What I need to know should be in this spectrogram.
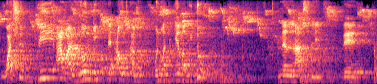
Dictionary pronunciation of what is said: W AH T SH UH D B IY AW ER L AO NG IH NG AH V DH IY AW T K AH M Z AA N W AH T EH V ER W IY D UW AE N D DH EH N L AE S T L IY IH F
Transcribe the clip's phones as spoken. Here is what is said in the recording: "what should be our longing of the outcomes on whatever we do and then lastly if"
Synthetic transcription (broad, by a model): W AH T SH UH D B IY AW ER L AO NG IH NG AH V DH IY AW T K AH M AA N W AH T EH V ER W IY D UW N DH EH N L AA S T L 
